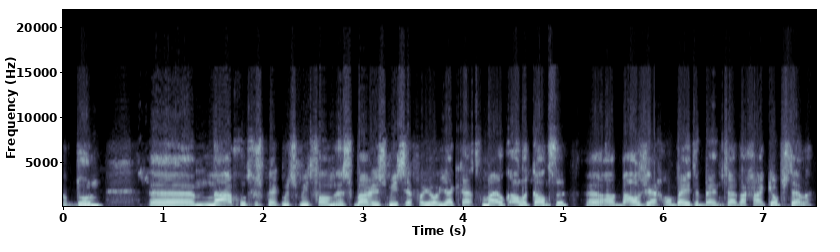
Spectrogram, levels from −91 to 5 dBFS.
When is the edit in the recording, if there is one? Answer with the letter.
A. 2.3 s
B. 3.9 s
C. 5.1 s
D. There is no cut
C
